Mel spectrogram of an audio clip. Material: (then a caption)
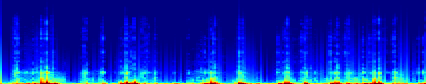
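Cardboard. Fingertips and nails quickly scratch and tap the paper surface of a hollow, paper-wrapped cardboard tube can held horizontally. The result is a dense, rapid run of short taps and scratchy rustles, each with a deep, hollow low thump and a brief bright scratch that dies away quickly.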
